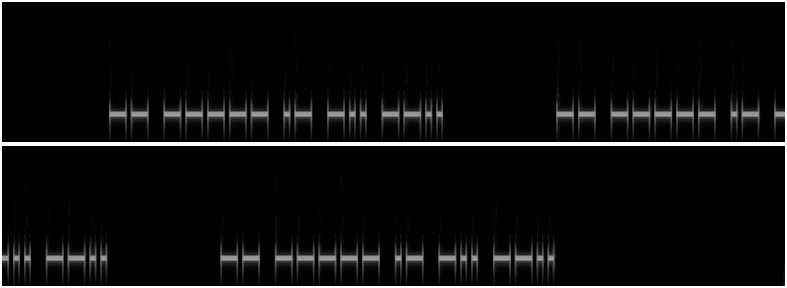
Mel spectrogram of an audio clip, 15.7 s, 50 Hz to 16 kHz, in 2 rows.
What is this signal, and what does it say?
Morse code, heard as a keyed tone, about 22 wpm, 700 Hz. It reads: M0ADZ M0ADZ M0ADZ
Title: DXCC-100 Call Signs - 5 Characters - Repeated 3x - 22wpm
